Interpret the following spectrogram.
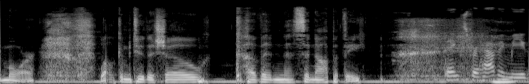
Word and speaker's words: Kavin Senapathy: Welcome to the show, Kavin Senapathy. Thanks for having me, you guys, and you pronounced my name perfectly, which rarely happens.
